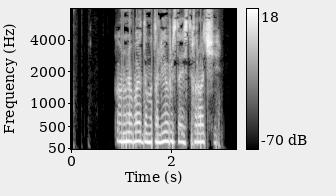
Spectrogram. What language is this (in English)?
Pashto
